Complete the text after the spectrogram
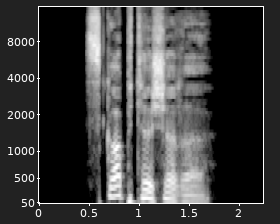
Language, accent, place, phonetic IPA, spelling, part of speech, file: German, Germany, Berlin, [ˈskɔptɪʃəʁə], skoptischere, adjective, De-skoptischere.ogg
- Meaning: inflection of skoptisch: 1. strong/mixed nominative/accusative feminine singular comparative degree 2. strong nominative/accusative plural comparative degree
